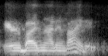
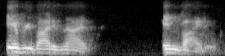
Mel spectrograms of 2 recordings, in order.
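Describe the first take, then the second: First: Said in the usual way. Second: Everybody's said much higher and punched, then a pause before invited; stress on everybody's. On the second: Real, not acted. Repeated motto, first take.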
